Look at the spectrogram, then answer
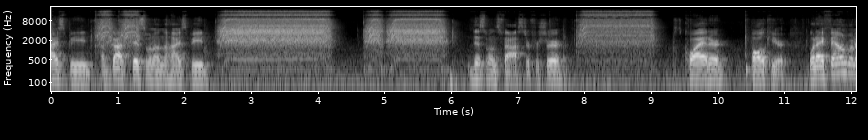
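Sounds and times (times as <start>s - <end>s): impact driver high whine: 0.6s - 1.4s, 2.4s - 6.0s.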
